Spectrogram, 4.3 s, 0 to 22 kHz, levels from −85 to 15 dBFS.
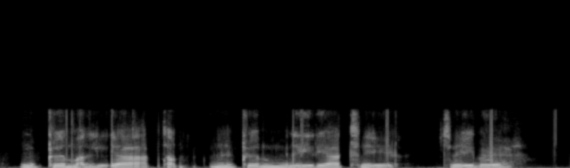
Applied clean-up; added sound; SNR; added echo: neural diffusion model UNIVERSE++.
